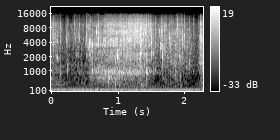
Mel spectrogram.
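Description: Water splashes and trickles steadily while tilapia fish are washed, a close, continuous wet rinsing with a low mechanical hum underneath.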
